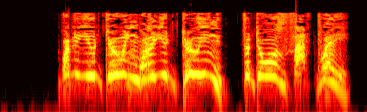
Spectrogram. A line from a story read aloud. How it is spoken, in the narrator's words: screamed Malfoy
